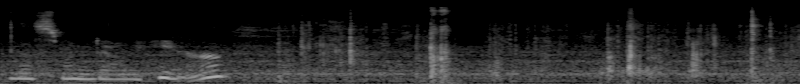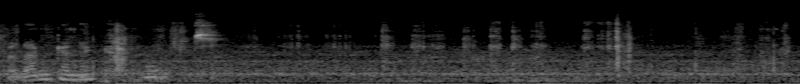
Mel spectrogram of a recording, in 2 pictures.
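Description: A small tool taps and clicks against paper and a tabletop.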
